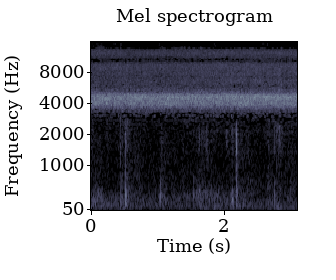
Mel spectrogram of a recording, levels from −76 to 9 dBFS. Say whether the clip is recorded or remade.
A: recorded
